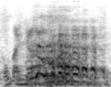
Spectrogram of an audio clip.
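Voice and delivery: slow, loud laughing oh my God; cracking up in amazement; loud laughing exclamation; laughing disbelief. Real, not acted.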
